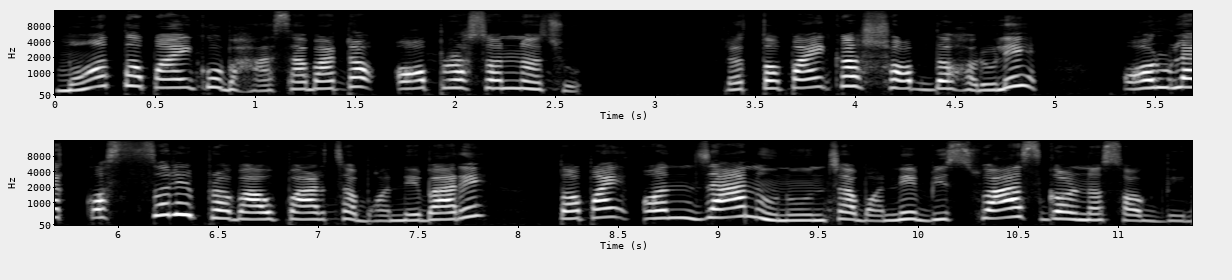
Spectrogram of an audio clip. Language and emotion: Nepali, angry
